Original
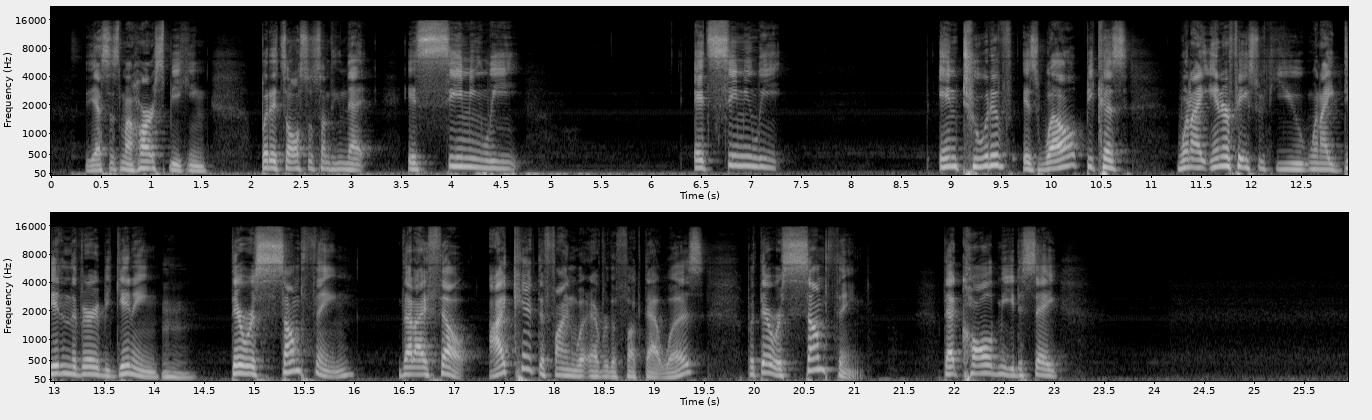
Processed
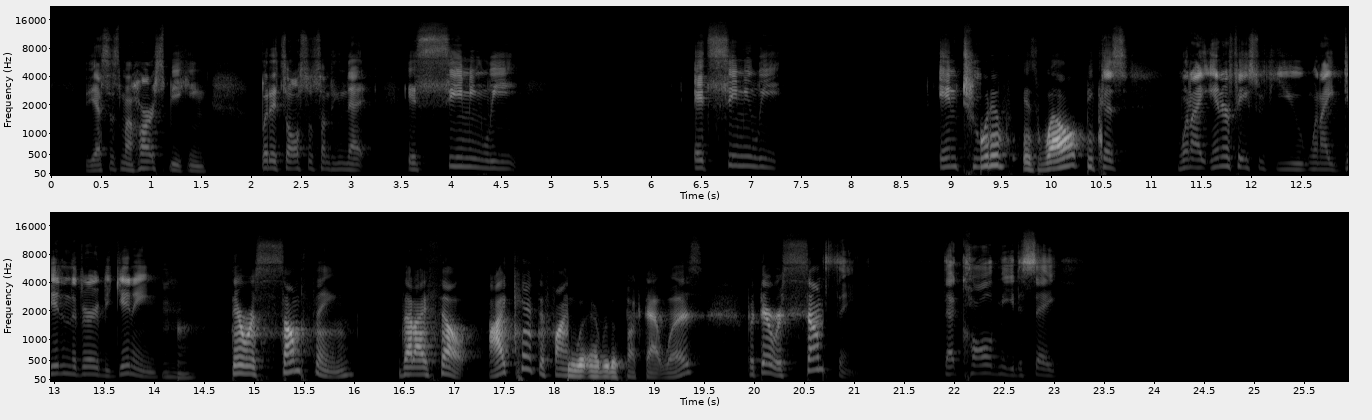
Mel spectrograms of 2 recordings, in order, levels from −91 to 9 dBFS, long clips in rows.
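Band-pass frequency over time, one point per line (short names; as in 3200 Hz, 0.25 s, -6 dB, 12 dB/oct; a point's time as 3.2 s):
band-pass, Q 8.5
3200 Hz
from 9.3 s 870 Hz
from 10.51 s 4200 Hz
from 14.24 s 1200 Hz
from 18.14 s 380 Hz
from 18.73 s 1800 Hz
from 20.69 s 6600 Hz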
